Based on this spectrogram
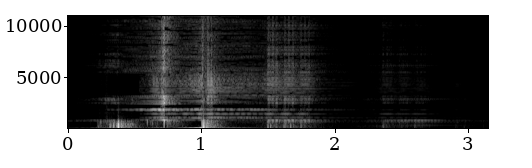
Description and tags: Noise reduction-like timbre with an initial attack and two sets of processed echoes. Reversed version of "Response and Call 1"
